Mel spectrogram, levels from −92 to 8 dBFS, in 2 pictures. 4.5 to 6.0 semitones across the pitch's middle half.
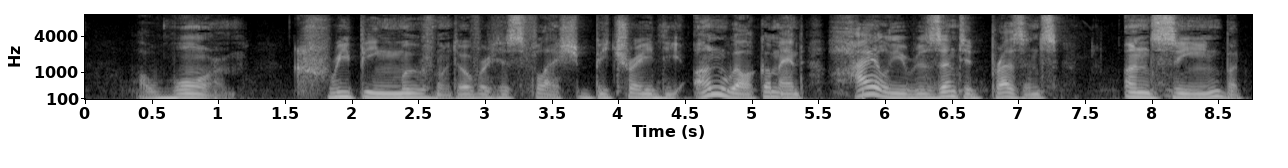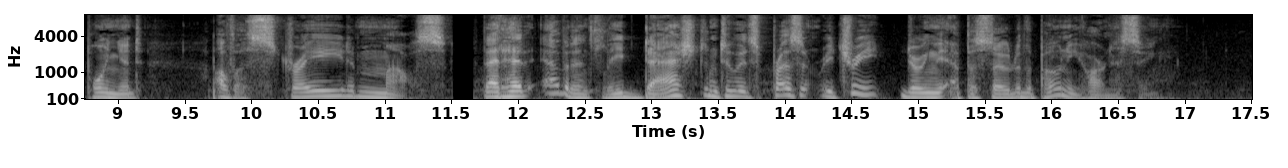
Yes: average, 5.2 semitones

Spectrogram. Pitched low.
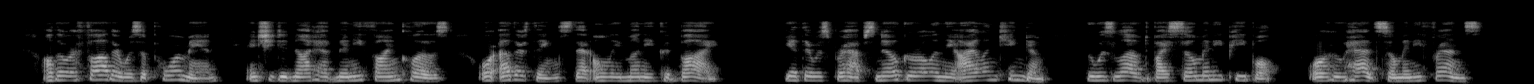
No: medium, 185 Hz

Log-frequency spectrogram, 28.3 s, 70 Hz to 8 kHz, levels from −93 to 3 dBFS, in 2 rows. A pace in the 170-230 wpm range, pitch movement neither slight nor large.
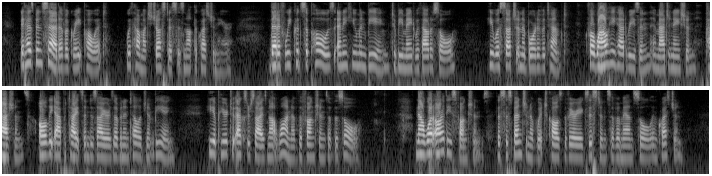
Yes: average, 180 wpm; average, 3.1 semitones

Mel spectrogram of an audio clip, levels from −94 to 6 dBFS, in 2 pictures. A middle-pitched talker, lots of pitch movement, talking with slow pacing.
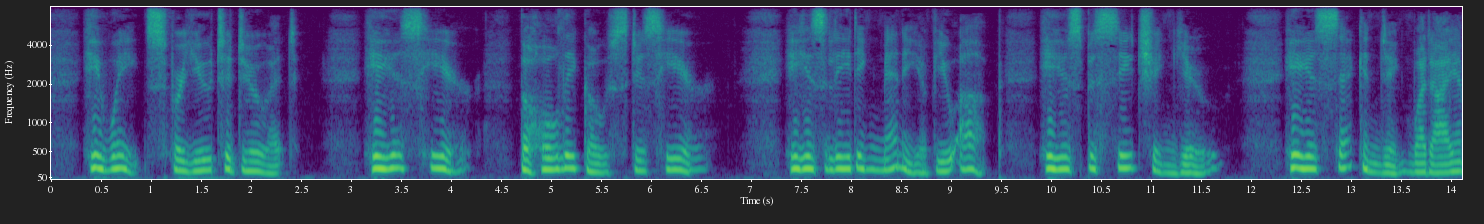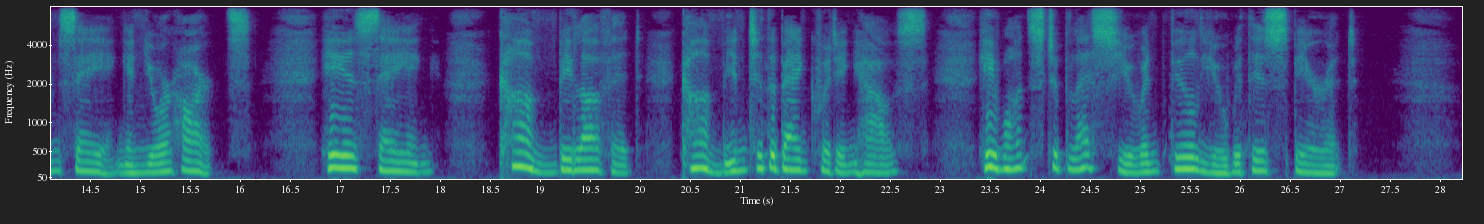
Yes: medium, 180 Hz; wide, 5.7 semitones; slow, 115 wpm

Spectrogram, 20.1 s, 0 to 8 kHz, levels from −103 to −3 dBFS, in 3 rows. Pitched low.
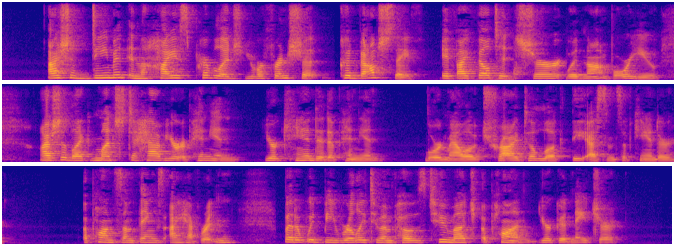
No: high, 200 Hz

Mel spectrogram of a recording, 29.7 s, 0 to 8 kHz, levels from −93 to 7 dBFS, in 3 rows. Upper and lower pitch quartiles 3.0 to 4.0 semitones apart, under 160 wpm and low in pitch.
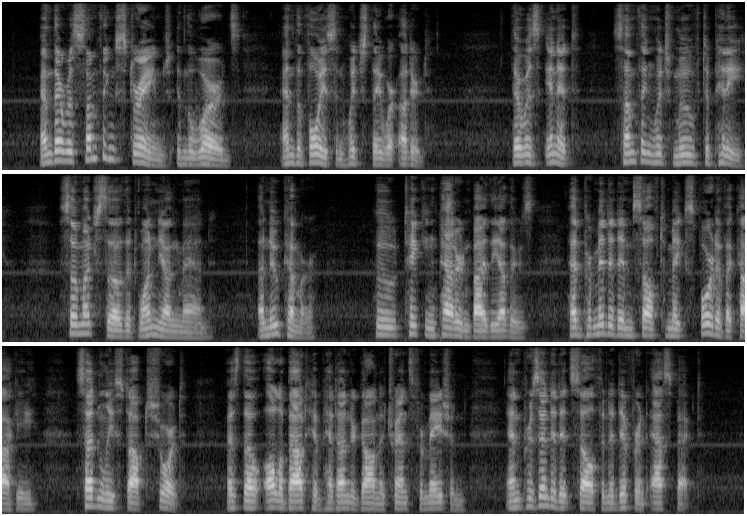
No: average, 4.7 semitones; slow, 135 wpm; low, 120 Hz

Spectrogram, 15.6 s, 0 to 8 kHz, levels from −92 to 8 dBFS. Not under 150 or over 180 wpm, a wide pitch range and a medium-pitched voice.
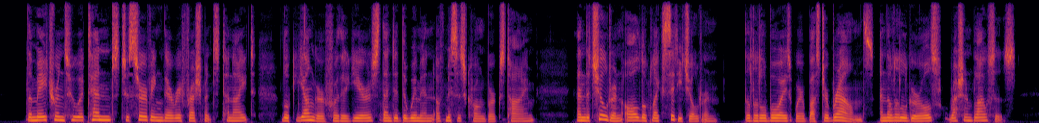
No: average, 165 wpm; average, 2.8 semitones; medium, 180 Hz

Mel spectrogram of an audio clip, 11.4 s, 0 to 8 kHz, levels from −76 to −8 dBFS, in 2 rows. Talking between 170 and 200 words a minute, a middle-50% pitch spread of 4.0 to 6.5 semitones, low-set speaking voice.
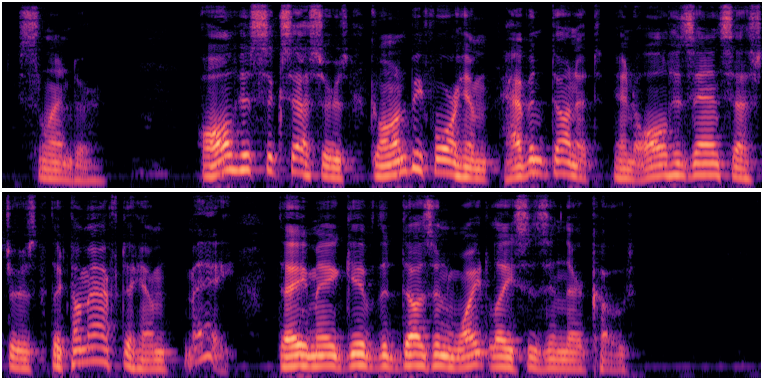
No: average, 145 wpm; average, 5.2 semitones; low, 125 Hz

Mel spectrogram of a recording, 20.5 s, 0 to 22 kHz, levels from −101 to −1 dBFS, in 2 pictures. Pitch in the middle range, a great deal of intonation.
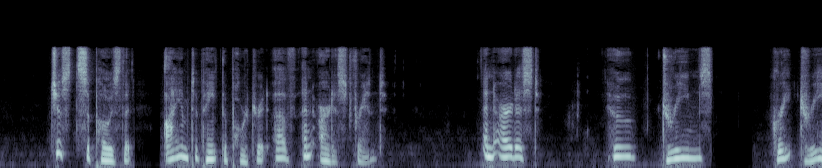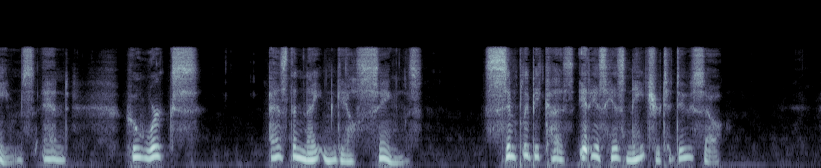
Yes: medium, 155 Hz; wide, 6.0 semitones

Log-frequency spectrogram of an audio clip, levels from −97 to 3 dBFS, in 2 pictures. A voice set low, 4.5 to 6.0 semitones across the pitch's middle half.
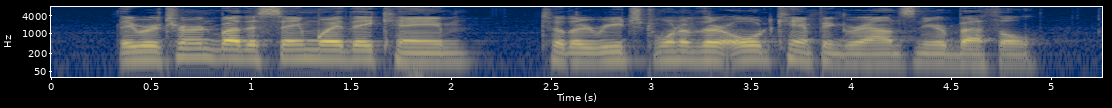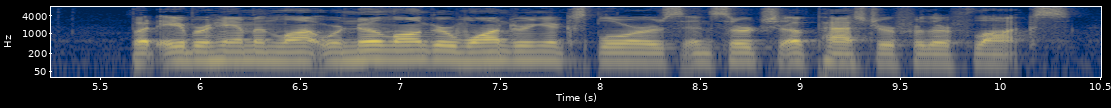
No: low, 120 Hz; average, 3.1 semitones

